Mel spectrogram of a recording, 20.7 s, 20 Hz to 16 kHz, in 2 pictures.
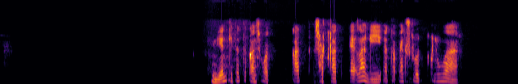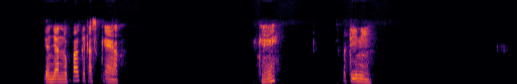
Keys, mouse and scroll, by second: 7.8 e, 11.3-13.1 middle drag, 12.5 s, 15.6-17.3 middle drag, 17.3 click, 19.9 click.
